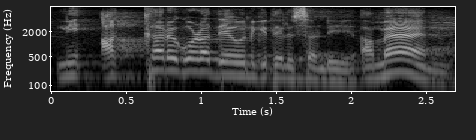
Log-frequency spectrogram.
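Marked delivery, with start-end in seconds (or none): none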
